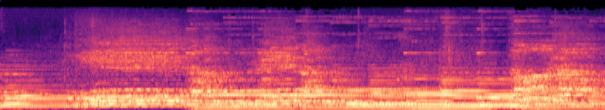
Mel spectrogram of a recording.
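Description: A mixed amateur choir singing a French pop song in held, sustained chords. A steady low note comes in about two seconds in beneath the voices.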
